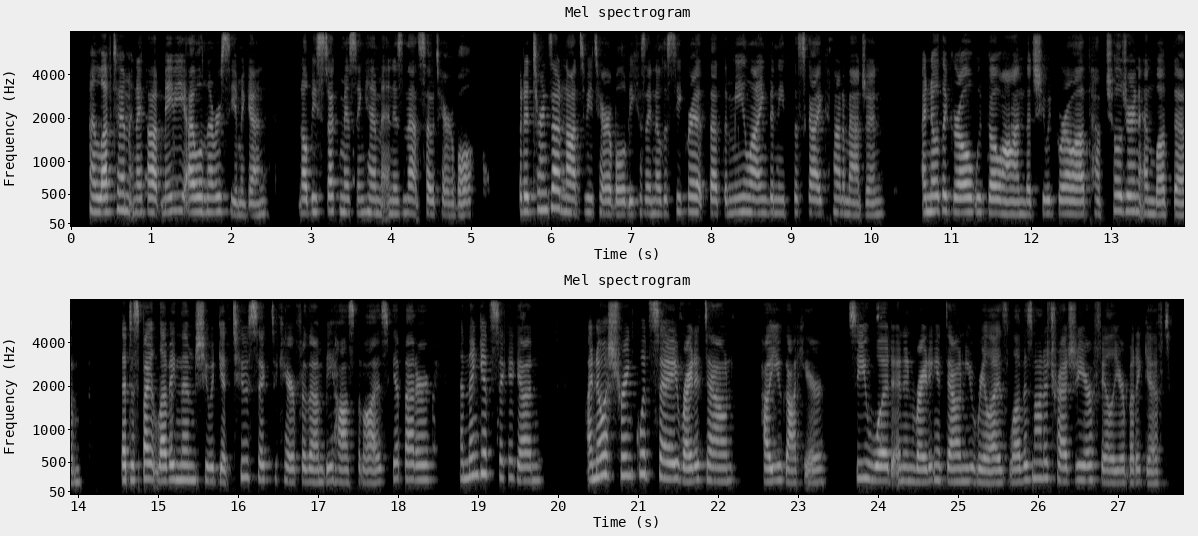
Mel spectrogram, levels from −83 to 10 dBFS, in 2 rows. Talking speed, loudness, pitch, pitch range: 255 wpm, -32 LUFS, 215 Hz, 195-230 Hz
